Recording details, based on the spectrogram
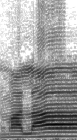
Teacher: লামটি তিন আলিফ টান দেবেন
